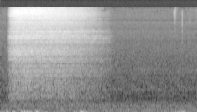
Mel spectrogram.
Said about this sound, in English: Let's take another deep breath in through our nose, hold and release with a loud sigh.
